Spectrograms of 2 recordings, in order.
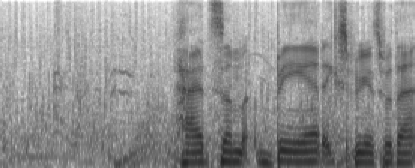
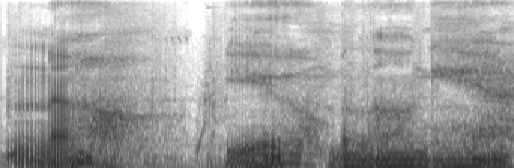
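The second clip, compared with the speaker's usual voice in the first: menacing yandere voice; 5 semitones lower, slower than usual. Acted. Acting yandere voice for redeem.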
